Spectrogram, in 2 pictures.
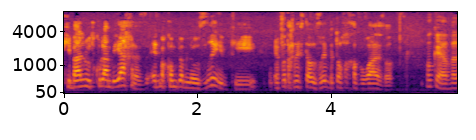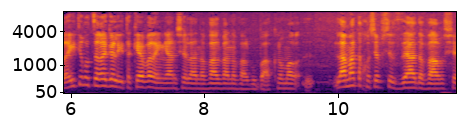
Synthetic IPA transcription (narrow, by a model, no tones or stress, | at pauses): kibalnuet̪kulambejaχadazenmako̞mɡamleozʁimkʰi | ʔefo̞t̪aχnise̥t̪aozʁimbet̪o̞χaχavuʁaːzo̞t | o̞ke̞javalaitiʁo̞t͡seʁeɡaleitake̞valainjanʃe̞lanavalveanavalbuba̰klo̞maʁlamaːtaχo̞ʃe̞vʃe̞zeadavaʁʃe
